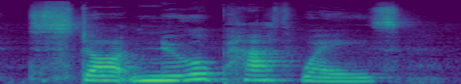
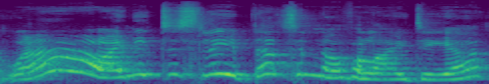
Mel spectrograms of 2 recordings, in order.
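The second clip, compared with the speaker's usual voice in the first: much higher, louder, hammed-up wow; mock amazement; 12 semitones higher, 5 dB louder than usual. Mocking her own sudden realisation, high hammed-up wow. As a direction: play the discovery as a big sarcastic surprise. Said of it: "I'm like".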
